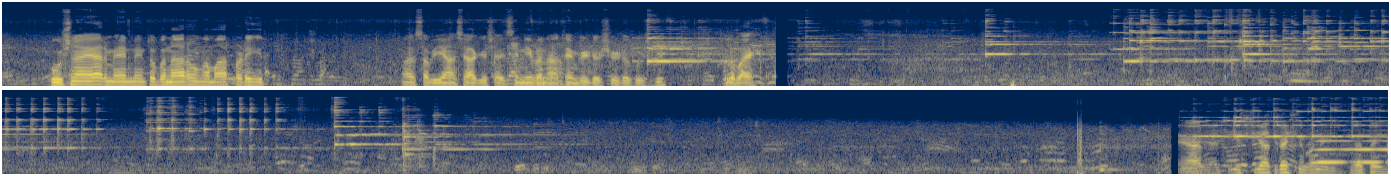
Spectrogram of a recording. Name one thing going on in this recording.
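A crowd of men murmur outdoors.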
